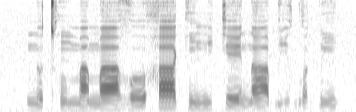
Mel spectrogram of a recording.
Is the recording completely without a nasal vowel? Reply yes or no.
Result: no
